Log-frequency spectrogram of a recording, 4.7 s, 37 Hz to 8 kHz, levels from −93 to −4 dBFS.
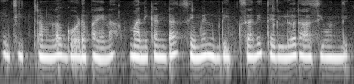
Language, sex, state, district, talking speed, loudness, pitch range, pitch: Telugu, female, Telangana, Mahabubabad, 125 wpm, -14 LUFS, 210-225 Hz, 215 Hz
